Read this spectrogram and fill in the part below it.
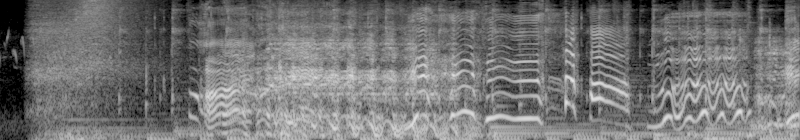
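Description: Several loud whinnies from an unruly horse rise and fall in quick succession in a film scene, over thudding hooves and a busy background of voices.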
